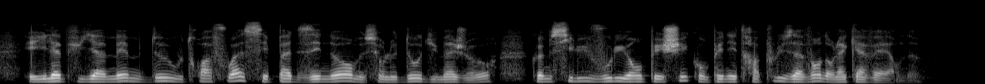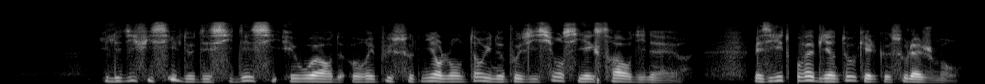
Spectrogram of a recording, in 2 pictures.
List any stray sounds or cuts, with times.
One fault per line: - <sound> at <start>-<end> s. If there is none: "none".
- dropout at 17.7-17.8 s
